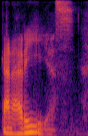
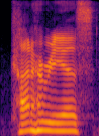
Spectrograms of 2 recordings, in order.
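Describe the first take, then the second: First: Canarias said the Spanish way, ka-NA-ree-as with a tapped r; corrected pronunciation. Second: Canarias said the English way, ka-NAR-ee-us with an r-coloured middle; first-guess English reading of Canarias; anglicized first try. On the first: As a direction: Canarias with stress on the second to last syllable. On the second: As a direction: Canarias read as an English word, stress on NAR. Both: Shown as a demonstration. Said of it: "Thomas is telling me how to pronounce it".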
